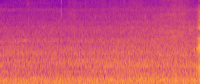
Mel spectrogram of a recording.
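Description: Steady road and engine noise heard inside the cabin of a moving vehicle.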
